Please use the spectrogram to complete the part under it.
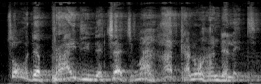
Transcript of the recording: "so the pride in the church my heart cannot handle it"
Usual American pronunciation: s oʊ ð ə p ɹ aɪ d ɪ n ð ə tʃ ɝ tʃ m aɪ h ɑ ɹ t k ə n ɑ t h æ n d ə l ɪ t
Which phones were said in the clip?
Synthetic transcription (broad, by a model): s oʊ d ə p ɹ aɪ d ɪ n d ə tʃ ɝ tʃ m aɪ h ɑ t k ə n ɑ t h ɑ n d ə l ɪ t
